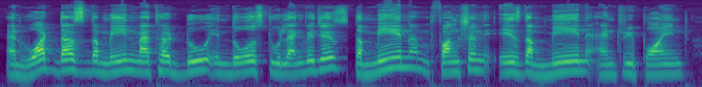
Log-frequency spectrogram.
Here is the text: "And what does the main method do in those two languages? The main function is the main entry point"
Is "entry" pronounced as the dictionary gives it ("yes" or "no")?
yes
